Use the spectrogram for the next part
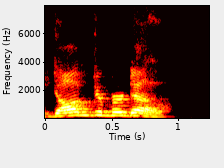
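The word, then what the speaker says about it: Dogue de Bordeaux: So I'm not a lot better with the pronunciation than you are, Sean, but it's the Dog de Bordeaux.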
